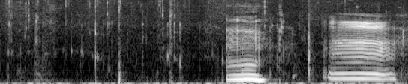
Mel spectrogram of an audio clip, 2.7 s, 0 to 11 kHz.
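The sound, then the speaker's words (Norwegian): Chewing and biting a piece of chocolate. Soft, crunchy clicks come first, then two brief bursts of voice near the end. “Så skal dere ta bit nummer 1 med sjokolade. Spis. Spis. Ok, jeg spiser.”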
